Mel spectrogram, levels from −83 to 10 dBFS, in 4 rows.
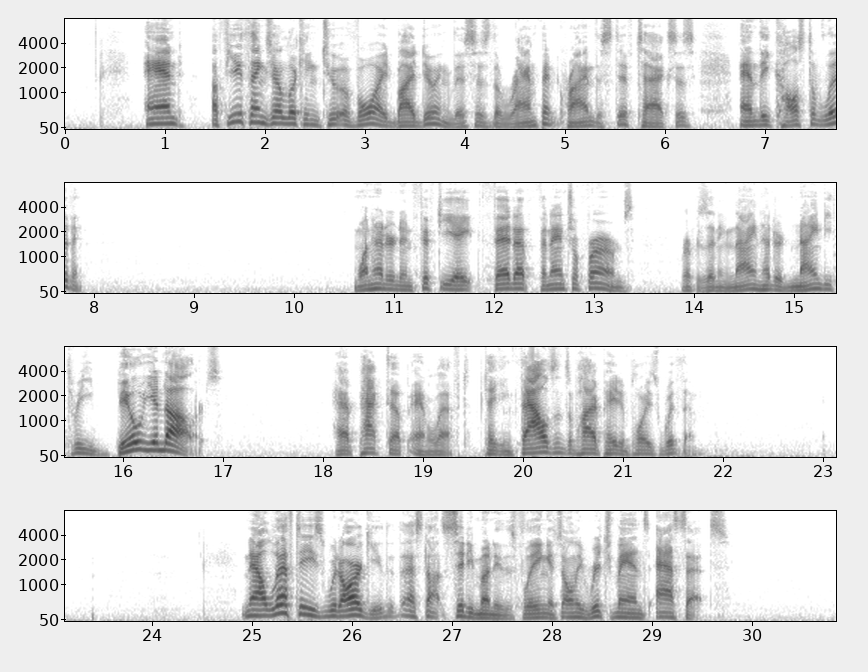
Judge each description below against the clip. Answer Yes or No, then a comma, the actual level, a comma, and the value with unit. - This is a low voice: Yes, low, 105 Hz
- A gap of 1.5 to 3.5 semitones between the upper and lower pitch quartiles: No, average, 4.9 semitones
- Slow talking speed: Yes, slow, 115 wpm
